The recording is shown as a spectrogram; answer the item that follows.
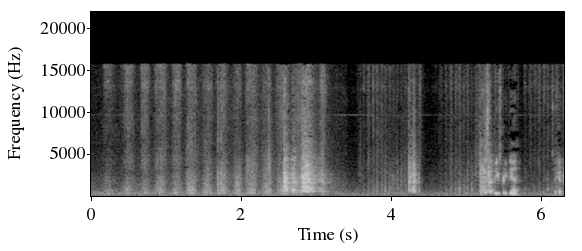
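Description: A kitchen knife sawing back and forth through a loaf of crusty French bread on a wooden cutting board, the crust rasping in quick repeated strokes, loudest about two and a half seconds in.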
